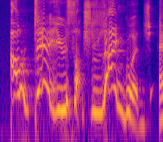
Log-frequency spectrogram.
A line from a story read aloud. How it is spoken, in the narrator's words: Antonin screeched furiously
